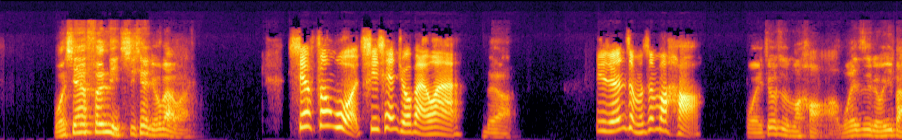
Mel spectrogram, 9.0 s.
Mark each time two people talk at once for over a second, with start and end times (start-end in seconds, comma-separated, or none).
none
